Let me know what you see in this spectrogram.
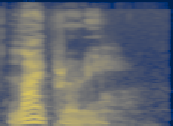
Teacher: Br and re are not as stressed as lie.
